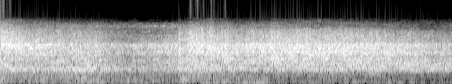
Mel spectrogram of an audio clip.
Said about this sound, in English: Aim for her mast. We might get a lucky hit. Aye, sir. She's running, drat her. Open fire, Mr. Quinn, open fire!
